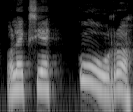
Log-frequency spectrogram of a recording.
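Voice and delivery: high, loud, slow yell; scolding taxi. A narrator's reading. Taxi scolds Max for not hearing, high yell. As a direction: yell it slowly at someone not listening. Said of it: "taksi jylkytti".

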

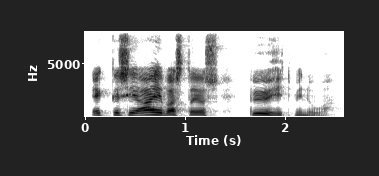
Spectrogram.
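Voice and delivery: dog asking, high and loud; doubtful dog question. Acted. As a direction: ask anxiously if she'll sneeze.

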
